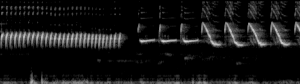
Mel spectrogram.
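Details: Canary song used as a lure to make young canaries answer: a long, fast buzzy trill on one high pitch, then a short steady whistle and a series of quick, repeated downslurred high notes.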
